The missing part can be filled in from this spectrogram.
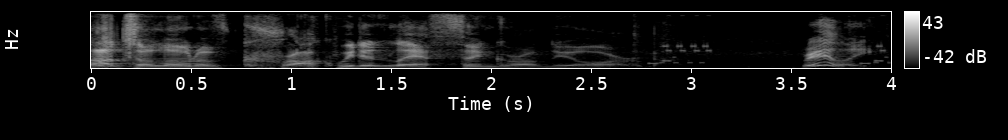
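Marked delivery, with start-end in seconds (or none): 0.0-2.8 voice pushed down to very deep bottom register. Voicing a game character to match Jameson Price, in a deep booming voice. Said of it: "very deep, booming voice, so I'm attempting to match it".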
